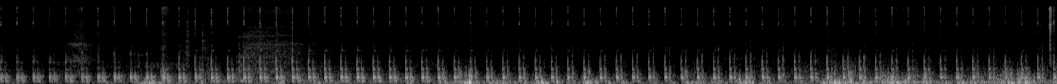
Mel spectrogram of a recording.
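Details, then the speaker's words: 12V 5kW diesel heater dosing pump priming via the control panel, filling the filter; rapid even ticking in a steady beat, normal pump operation. "Oh, there it goes. It's going up. Up, up, up, up. It's filling the filter."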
